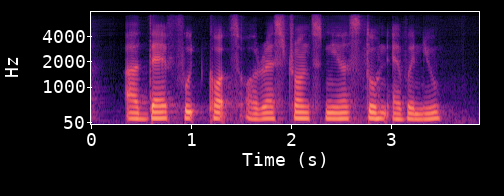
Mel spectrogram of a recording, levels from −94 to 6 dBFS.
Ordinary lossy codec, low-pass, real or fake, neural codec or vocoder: none; 7.2 kHz; fake; codec, 16 kHz, about 1 kbps, DyCAST, with the encoder's durations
